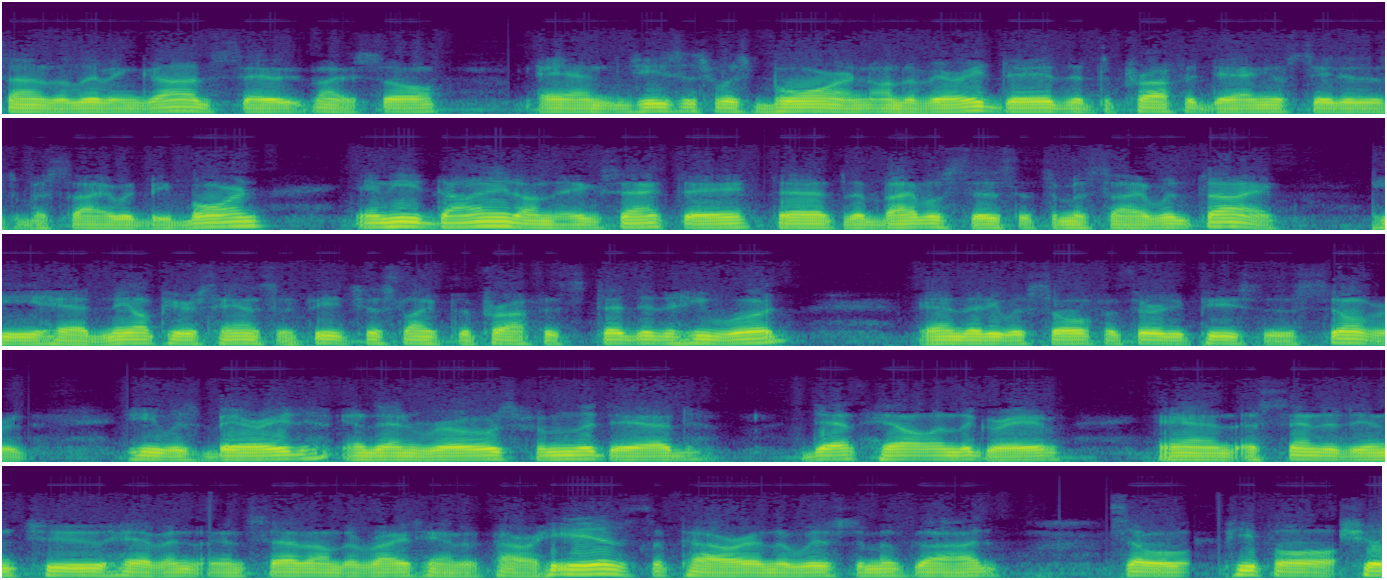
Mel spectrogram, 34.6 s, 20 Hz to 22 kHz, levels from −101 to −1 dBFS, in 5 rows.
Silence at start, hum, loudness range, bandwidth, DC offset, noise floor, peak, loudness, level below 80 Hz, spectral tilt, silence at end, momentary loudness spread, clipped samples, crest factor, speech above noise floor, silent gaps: 0.05 s; none; 2 LU; 3.9 kHz; under 0.1%; -52 dBFS; -2 dBFS; -18 LUFS; -40 dBFS; -12 dB/octave; 0 s; 7 LU; under 0.1%; 14 dB; 34 dB; none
